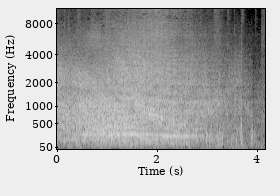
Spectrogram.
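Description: Porsche 986S Boxster race car running on a track, a loud sustained engine drone with a steady tone that holds for about three seconds, then fades slightly as it recedes, with no talking.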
